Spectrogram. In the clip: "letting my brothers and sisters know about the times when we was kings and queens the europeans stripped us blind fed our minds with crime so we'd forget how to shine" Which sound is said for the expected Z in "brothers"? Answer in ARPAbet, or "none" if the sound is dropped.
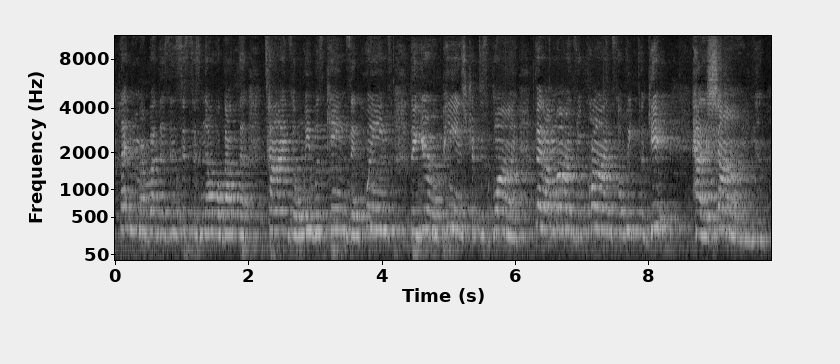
Z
